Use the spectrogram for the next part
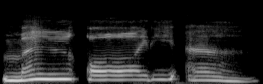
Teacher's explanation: इंशाल्लाह रॉ की कसरा शार्प रखिएगा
